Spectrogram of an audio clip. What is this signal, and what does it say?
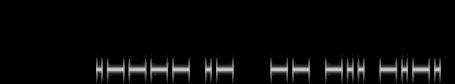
Morse code, heard as a keyed tone, about 22 wpm, 700 Hz. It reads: 1A MDC
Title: Field Day Exchanges - 22wpm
